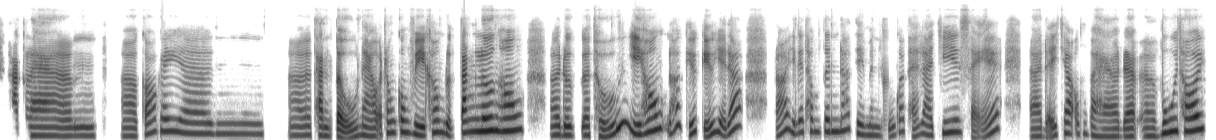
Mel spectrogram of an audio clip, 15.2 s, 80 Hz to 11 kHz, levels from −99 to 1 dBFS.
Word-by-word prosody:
hoặc 195 Hz, +1 st, -4 dB
là, 195 Hz, -1 st, 0 dB
ờm, 190 Hz, +1 st, -3 dB, 0.3 s
ờ, 185 Hz, 0 st, -5 dB
có 250 Hz, +4 st, -2 dB
cái, 290 Hz, -1 st, -1 dB
ơ, 240 Hz, -2 st, -3 dB, 0.9 s
ờ, 200 Hz, +1 st, -5 dB
thành 195 Hz, -1 st, +1 dB
tựu 160 Hz, 0 st, +3 dB
nào 190 Hz, -2 st, -1 dB
ở -, -, -2 dB
trong 255 Hz, +1 st, -2 dB
công 275 Hz, 0 st, +2 dB
việc 215 Hz, -5 st, +5 dB
không, 265 Hz, +2 st, -1 dB
được 195 Hz, -6 st, -1 dB
tăng 265 Hz, +2 st, +6 dB
lương 295 Hz, +2 st, +8 dB
hông, 300 Hz, +3 st, +5 dB, 0.3 s
ờ, 210 Hz, +1 st, -1 dB
được 200 Hz, -1 st, +1 dB, 0.2 s
thưởng 180 Hz, -, +2 dB, 0.2 s
gì 225 Hz, -4 st, +6 dB
hông? 285 Hz, +8 st, +4 dB
Đó, -, -, -4 dB
kiểu 230 Hz, +4 st, +1 dB
kiểu 200 Hz, +9 st, +2 dB
vậy 255 Hz, -, +1 dB
đó. 350 Hz, -, +1 dB, 0.4 s
Đó, -, -, -2 dB
những 245 Hz, -, -2 dB
cái 270 Hz, +1 st, -3 dB
thông 280 Hz, -2 st, -6 dB
tin 280 Hz, 0 st, 0 dB
đó 305 Hz, +3 st, -3 dB
thì 230 Hz, -2 st, 0 dB
mình 200 Hz, -1 st, -5 dB
cũng 185 Hz, +3 st, -7 dB
có 280 Hz, -, -7 dB
thể 170 Hz, -, -8 dB
là 215 Hz, -3 st, -3 dB
chia 260 Hz, +6 st, -2 dB
sẻ, 250 Hz, -, -4 dB, 0.4 s
ờ, 180 Hz, 0 st, -5 dB
để 180 Hz, -, -2 dB
cho 245 Hz, 0 st, 0 dB
ông 230 Hz, 0 st, -6 dB
bà 175 Hz, -3 st, -3 dB
đ 175 Hz, -, -6 dB, 0.2 s
ờ, 185 Hz, 0 st, -6 dB
vui 280 Hz, +4 st, +5 dB
thôi. 305 Hz, +3 st, +5 dB
225 Hz, 210 wpm, -23 LUFS, 190-275 Hz, 0.9 s, lương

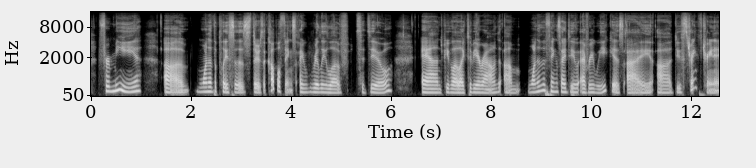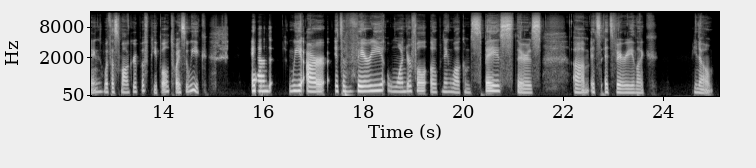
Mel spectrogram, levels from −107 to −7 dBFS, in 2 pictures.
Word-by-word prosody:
for 220 Hz, -2 st, 0 dB
me, 220 Hz, -2 st, 0 dB, 0.5 s
uh, 85 Hz, 0 st, +3 dB, 0.2 s
one 195 Hz, 0 st, -1 dB
of 200 Hz, -1 st, +1 dB
the 205 Hz, -, -6 dB
places 85 Hz, -, +2 dB
there's 80 Hz, -2 st, +1 dB
a -, -, -1 dB
couple -, -, +1 dB
things -, -, -2 dB
I 180 Hz, -, +1 dB
really 175 Hz, -1 st, -3 dB
love 155 Hz, 0 st, -3 dB, 0.2 s
to 175 Hz, -, -9 dB
do, 160 Hz, +7 st, -2 dB, 0.6 s
and 160 Hz, -2 st, +3 dB
people 165 Hz, 0 st, -2 dB
I 155 Hz, -, +3 dB
like 155 Hz, -1 st, +2 dB
to 180 Hz, -, -5 dB
be 165 Hz, -1 st, 0 dB
around, 160 Hz, +3 st, -1 dB
um, 145 Hz, -, -3 dB, 0.2 s
one 175 Hz, +2 st, -3 dB
of 215 Hz, -, -2 dB
the 255 Hz, -, -2 dB
things 195 Hz, -3 st, -2 dB
I 185 Hz, -1 st, +3 dB
do 170 Hz, -1 st, -4 dB
every 170 Hz, 0 st, 0 dB
week 165 Hz, +10 st, -7 dB
is 80 Hz, -, 0 dB
I, 80 Hz, +1 st, +1 dB
uh, 75 Hz, -1 st, -2 dB
do 85 Hz, -, -6 dB
strength -, -, -1 dB
training 80 Hz, -, -1 dB
with 180 Hz, 0 st, -3 dB
a -, -, +1 dB
small 170 Hz, -1 st, +1 dB
group 195 Hz, +2 st, -5 dB
of 235 Hz, -, -7 dB
people 150 Hz, +7 st, -4 dB
twice 175 Hz, -4 st, +5 dB
a -, -, -5 dB
week, 235 Hz, -6 st, -3 dB, 1.0 s
and 220 Hz, 0 st, +4 dB, 0.3 s
we 235 Hz, +2 st, +3 dB
are 200 Hz, -1 st, +6 dB, 0.2 s
it's 225 Hz, +1 st, -1 dB
a -, -, +1 dB
very 225 Hz, +3 st, +3 dB
wonderful 200 Hz, -, -2 dB
opening 195 Hz, +2 st, -6 dB
welcome 165 Hz, -1 st, -6 dB
space, 115 Hz, -5 st, +4 dB
there's, 80 Hz, -2 st, +3 dB, 0.7 s
um, 85 Hz, 0 st, -1 dB
it's 180 Hz, -, 0 dB
it's 175 Hz, -, -1 dB
very, 155 Hz, -2 st, +1 dB
like, 155 Hz, -1 st, -7 dB, 0.9 s
you -, -, -9 dB
know, 75 Hz, +2 st, -3 dB
170 Hz, 155 wpm, -25 LUFS, 150-205 Hz, 1.0 s, are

